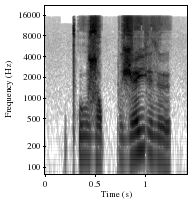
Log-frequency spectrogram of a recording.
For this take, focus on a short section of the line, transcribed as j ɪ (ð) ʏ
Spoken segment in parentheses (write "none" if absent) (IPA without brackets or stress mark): ð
